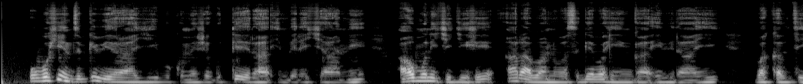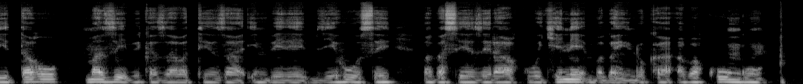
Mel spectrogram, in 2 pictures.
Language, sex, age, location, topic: Kinyarwanda, female, 18-24, Huye, agriculture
